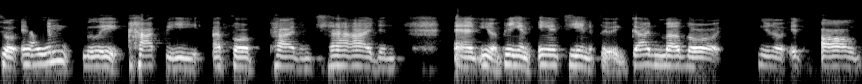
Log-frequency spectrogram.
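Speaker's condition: Down syndrome; flat feet

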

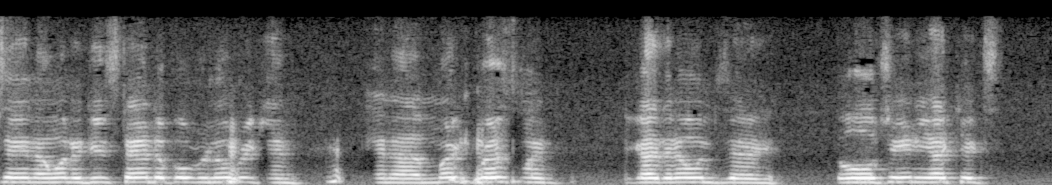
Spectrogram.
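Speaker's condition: Quadriplegic cerebral palsy; most of body affected, wheelchair user, needs help holding mic and adjusting position on stage

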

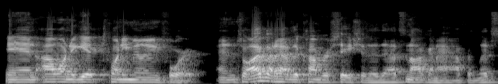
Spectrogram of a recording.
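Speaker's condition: No condition

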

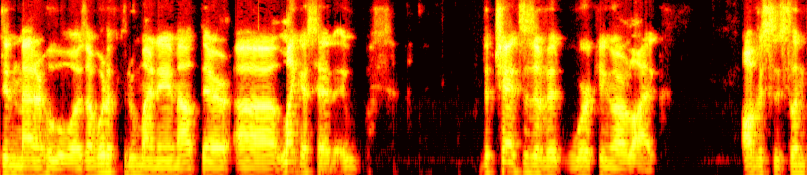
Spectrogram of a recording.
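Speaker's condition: No condition

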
